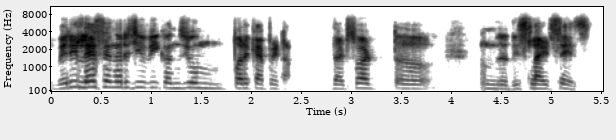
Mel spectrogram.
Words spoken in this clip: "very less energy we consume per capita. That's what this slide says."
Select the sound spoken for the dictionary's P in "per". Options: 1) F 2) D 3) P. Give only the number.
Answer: 3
